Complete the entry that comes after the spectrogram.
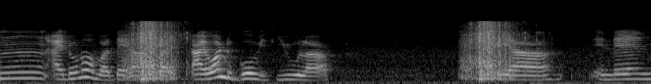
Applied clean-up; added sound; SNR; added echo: none; Tools; -1 dB; none.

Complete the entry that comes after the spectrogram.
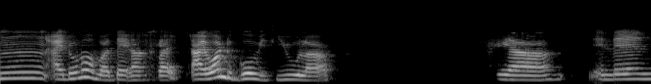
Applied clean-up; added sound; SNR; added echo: neural mask model Resemble Enhance denoiser.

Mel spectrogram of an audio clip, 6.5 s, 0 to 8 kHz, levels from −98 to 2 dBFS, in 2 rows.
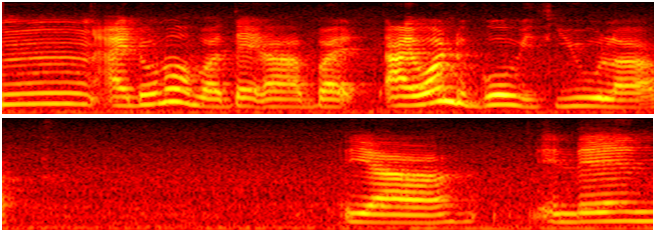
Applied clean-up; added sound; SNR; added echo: none; none; none; none.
